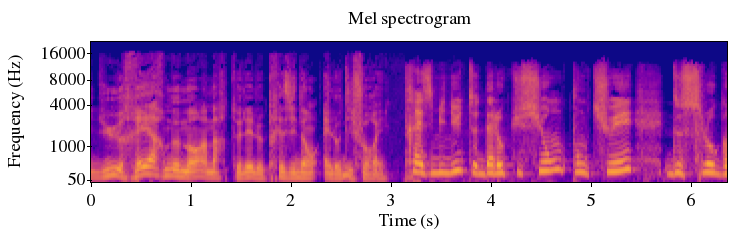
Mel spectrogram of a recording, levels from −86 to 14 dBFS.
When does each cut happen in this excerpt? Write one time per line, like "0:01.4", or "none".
0:03.0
